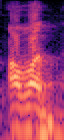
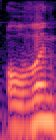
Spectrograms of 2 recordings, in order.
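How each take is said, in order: First: The word begins with an 'uh' vowel. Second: The word begins with an 'oh' vowel. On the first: The speaker calls it right. "उच्चारण हमेशा सही क्या करो, अवन" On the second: The speaker calls it wrong. "कभी भी ओवन नहीं बोलना"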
